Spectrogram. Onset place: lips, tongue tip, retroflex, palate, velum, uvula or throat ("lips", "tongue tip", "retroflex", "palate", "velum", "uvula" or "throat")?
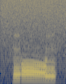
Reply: palate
